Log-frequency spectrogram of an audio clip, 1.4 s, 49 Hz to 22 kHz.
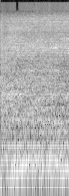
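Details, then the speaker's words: Trane HVAC unit in cooling, second-stage compressor: heavy, rough low drone with uneven throb; sounds terrible, first stage drew 5 amps, second stage pulls 15; tech suspects compressor phased wrong; melted wire found, stage wiring mislabeled. "Then levels out. and we're pulling 5 amps. Second stage. Sounds terrible. Stays sounding terrible."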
